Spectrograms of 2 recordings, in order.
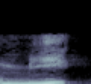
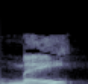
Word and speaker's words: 糜: 这么注，说作为姓，做姓氏读迷，作为一种植物一种谷物读梅，有两个读音。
